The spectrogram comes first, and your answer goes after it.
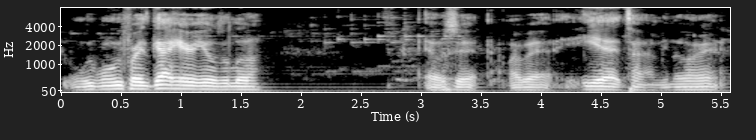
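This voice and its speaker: A man's voice: on the low side, fairly even intonation, moderate pace, a little mellow, soft background music. A man hosting a comedy show on stage, bantering in casual slangy talk.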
